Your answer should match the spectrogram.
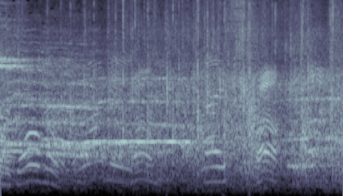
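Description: Dodgeball players shouting and cheering, with clapping, as the match ends. A steady tone runs for about the first two seconds.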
